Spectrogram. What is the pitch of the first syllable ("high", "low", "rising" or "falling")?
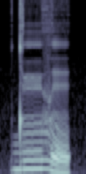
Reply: high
